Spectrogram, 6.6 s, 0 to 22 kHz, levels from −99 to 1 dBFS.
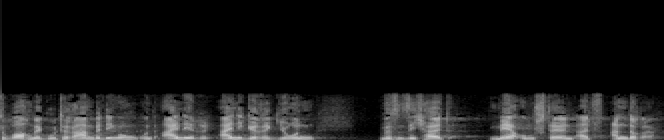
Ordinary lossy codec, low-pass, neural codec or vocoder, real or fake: none; 7.2 kHz; none; real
